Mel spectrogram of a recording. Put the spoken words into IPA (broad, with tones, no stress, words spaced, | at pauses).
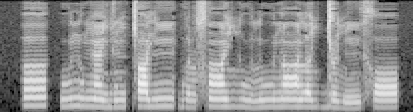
ʌ˧ | u˨˦nu˧ŋæ̃˧ɟũ˨ŋ cɑ˧jĩː˧ ɓu˨ʎsˤɑ̃ː˦ɪ̯ʎu˦˨ luː˧nɑ̃ː˦lʌ˦ʎ ɟə˞˦˨ʎĩː˨ xɔ˦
